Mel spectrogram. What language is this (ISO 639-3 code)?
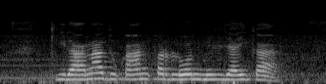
bho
